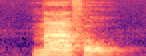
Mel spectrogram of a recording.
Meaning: initialism of Middelbaar algemeen voortgezet onderwijs
- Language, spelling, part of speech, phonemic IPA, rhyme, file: Dutch, mavo, proper noun, /ˈmaː.voː/, -aːvoː, Nl-mavo.ogg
